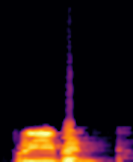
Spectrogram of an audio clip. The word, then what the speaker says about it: prevent: த chief guest பிரிசென்ட் பிரிவென்ட் பாருங்க பிரிவென்ட் பிரிவென்ட் தடு தவிர் பிரிவென்ட் பி ஆர் இன் T stress lies on the second syllable பிரிவென்ட் பிரிவென்ட் பிரிவென்ட்ஸ் பிரிவென்டிட்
